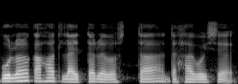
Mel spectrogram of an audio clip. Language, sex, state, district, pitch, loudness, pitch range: Assamese, male, Assam, Kamrup Metropolitan, 125 Hz, -17 LUFS, 115-145 Hz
